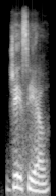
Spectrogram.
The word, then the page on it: JCL: Indian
